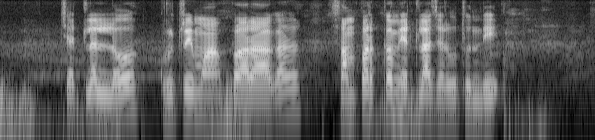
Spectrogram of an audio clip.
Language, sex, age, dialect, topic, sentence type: Telugu, female, 36-40, Southern, agriculture, question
